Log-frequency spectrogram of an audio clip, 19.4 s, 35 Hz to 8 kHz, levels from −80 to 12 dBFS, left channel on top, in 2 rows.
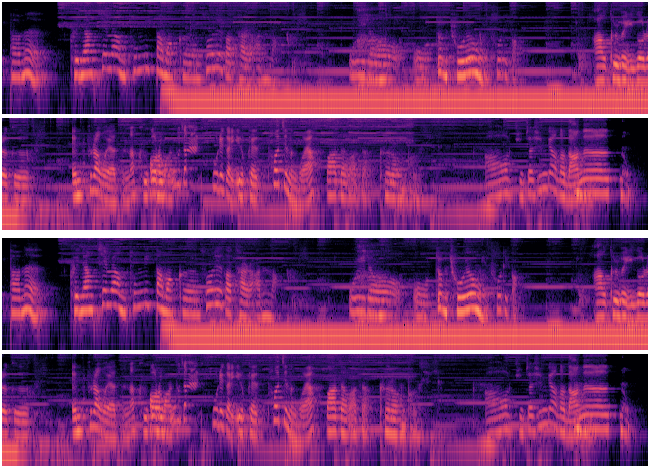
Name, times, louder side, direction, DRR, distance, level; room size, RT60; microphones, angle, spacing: voice 1, 0.1-0.7 1.0-4.2 5.2-7.7 11.9-12.2 14.6-16.2 18.3-18.6 19.0-19.1, right 2 dB, 65° right, 0.8 m, -22 dB
sound 1, 0.8-7.0 7.3-7.4 7.6-7.9 8.3-8.5 9.2-9.3 11.1-15.9, left 7 dB, 35° left, 1.8 m, -35 dB
sound 2, 2.4-18.4, equal, 65° left, 3.8 m, -35 dB
sound 3, 2.5-9.9, right 1 dB, 30° right, 1.3 m, -25 dB
voice 2, 5.3-5.8 6.3-6.4 8.9-10.2 10.7-14.5 16.9-19.1, left 1 dB, 5° left, 0.4 m, -23 dB
8.4 x 7.7 x 6.6 m
head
